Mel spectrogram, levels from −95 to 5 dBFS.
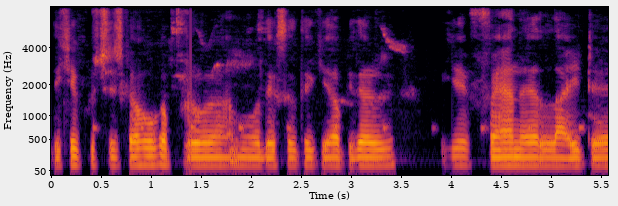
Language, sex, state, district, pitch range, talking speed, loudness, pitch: Hindi, male, Chhattisgarh, Korba, 110-115 Hz, 195 wpm, -24 LUFS, 110 Hz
